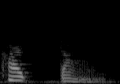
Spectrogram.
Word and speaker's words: Carthon: One real interesting situation is that my Tennessee Titans just got a new GM from the 49ers, Rand Carthon. Yeah, that's how you pronounce it.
